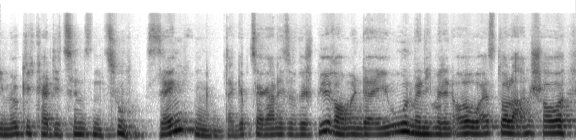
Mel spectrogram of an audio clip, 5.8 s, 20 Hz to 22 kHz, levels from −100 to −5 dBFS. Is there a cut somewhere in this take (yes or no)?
no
